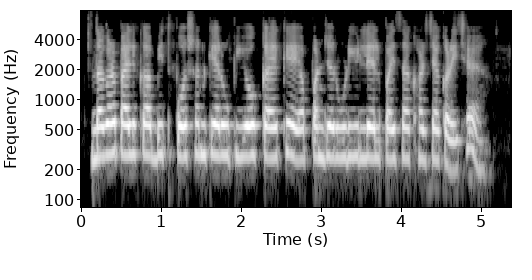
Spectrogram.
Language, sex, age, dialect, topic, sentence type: Maithili, female, 25-30, Bajjika, banking, statement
